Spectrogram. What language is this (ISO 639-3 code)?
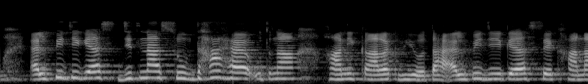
hin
